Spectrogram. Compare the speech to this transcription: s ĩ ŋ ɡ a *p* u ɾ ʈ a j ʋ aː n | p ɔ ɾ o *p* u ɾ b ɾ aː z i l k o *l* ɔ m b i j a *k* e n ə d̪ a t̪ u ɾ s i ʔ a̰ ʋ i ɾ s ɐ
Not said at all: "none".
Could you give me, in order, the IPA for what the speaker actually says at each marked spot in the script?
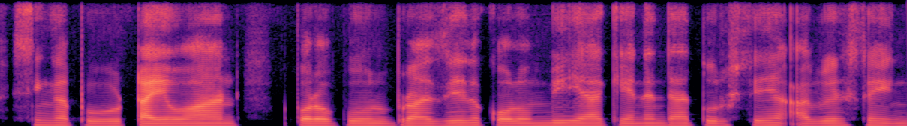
p, p, l, k

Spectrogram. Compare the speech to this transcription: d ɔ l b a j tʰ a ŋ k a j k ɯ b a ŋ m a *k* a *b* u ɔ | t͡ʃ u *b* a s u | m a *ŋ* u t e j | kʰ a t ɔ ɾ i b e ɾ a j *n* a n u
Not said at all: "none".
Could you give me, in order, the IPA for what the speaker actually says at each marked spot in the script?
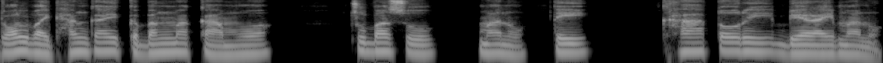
k, m, b, n, m

